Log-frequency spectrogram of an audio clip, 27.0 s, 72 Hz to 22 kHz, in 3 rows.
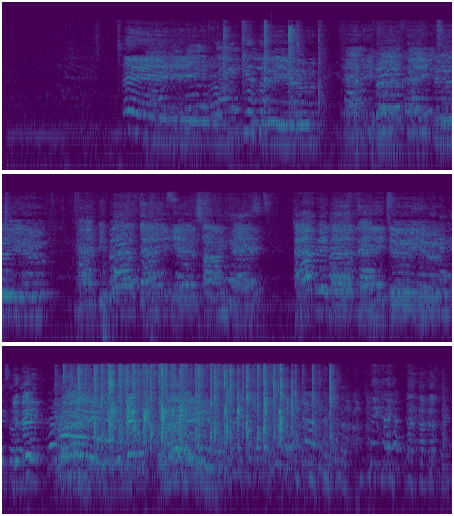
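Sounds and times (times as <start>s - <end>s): group singing unaccompanied: 2.4s - 18.2s.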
